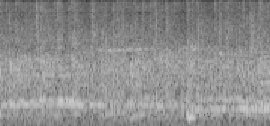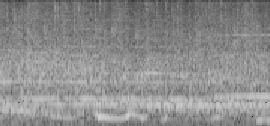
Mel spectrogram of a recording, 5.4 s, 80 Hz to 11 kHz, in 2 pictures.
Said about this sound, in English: The yeas are 220. The nays are 211. The motion is adopted. The applause.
